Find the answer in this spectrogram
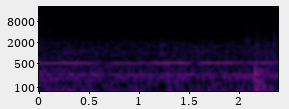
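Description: Faint single steady pure tone held throughout, with a brief break about one and a half seconds in: a sustained note in the TV episode's soundtrack playing quietly.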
